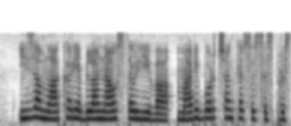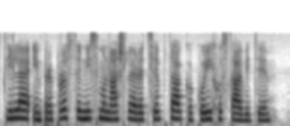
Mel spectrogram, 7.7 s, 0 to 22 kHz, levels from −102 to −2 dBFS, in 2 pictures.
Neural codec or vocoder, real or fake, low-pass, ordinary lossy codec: none; real; 7.2 kHz; none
